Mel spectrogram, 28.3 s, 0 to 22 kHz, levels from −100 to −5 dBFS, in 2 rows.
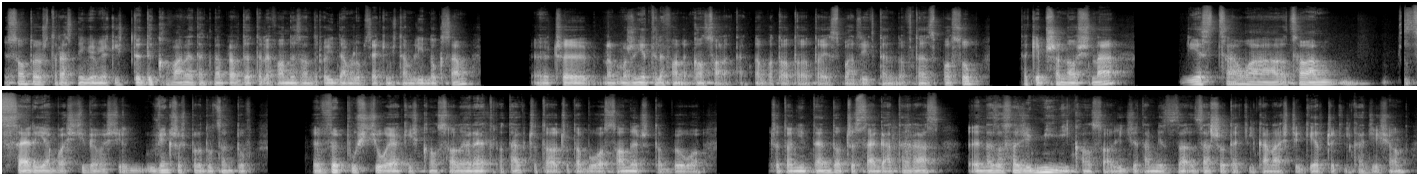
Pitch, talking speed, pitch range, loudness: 85 Hz, 165 wpm, 75-95 Hz, -29 LUFS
